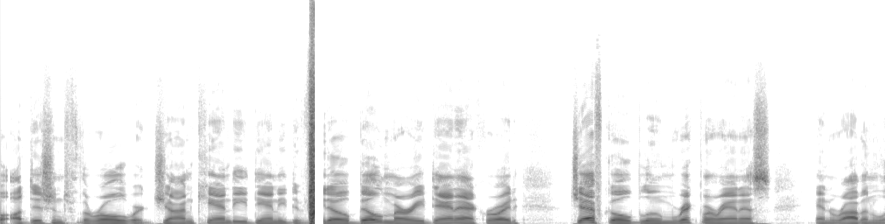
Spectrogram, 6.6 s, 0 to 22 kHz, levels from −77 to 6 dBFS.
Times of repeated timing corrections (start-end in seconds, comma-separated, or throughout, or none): none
